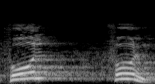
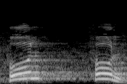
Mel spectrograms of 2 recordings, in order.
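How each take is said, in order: Both takes have the same delivery.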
